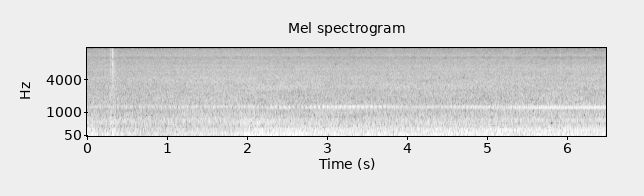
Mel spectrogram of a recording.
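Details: Downstairs furnace unit, call for fan not turning on, heat mode: loud steady low rumble with constant tone growing louder partway; blower vibrating. Tech suspects overamping and shutting off, bearings sound clear but loud on startup; will check rated amps and capacitor.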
